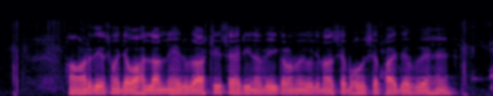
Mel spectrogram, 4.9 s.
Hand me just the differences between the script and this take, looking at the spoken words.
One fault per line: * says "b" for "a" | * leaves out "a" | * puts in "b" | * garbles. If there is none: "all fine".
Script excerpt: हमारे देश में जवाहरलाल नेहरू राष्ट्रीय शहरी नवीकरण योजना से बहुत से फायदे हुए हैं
all fine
